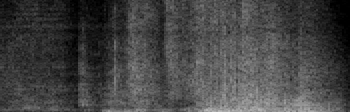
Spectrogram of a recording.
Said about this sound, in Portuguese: Desculpe aí o barulho, tá? Foi a, a cortina que caiu aqui.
